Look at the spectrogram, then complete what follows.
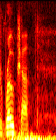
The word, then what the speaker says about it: Rocha: we we heard down we heard roca so it's it's rocha and uh he is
